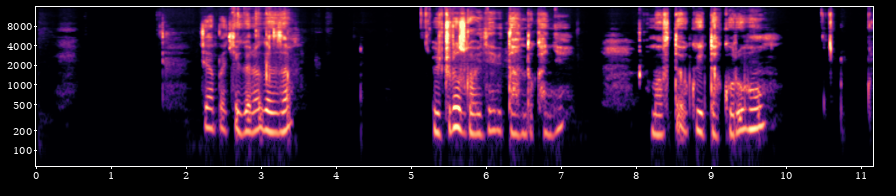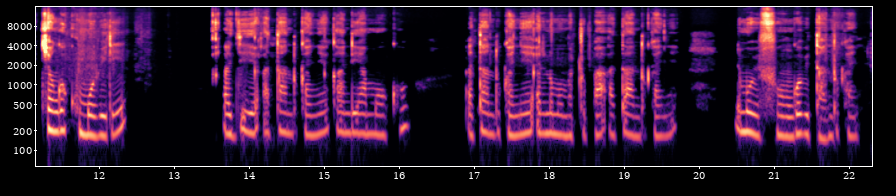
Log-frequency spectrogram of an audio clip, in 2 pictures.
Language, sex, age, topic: Kinyarwanda, female, 25-35, health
